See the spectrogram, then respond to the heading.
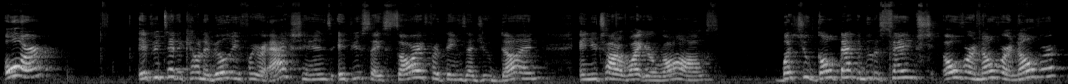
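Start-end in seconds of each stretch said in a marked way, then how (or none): none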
